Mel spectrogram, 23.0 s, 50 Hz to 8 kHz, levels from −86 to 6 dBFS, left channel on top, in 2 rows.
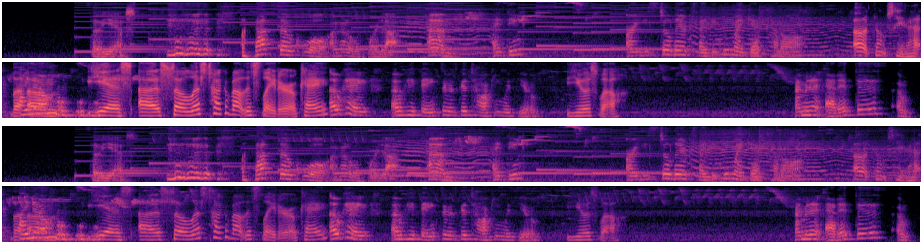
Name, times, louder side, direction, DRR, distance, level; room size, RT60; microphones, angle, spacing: sound 1, 0.9-9.0, equal, 40° left, 3.0 m, -39 dB
voice 1, 1.1-1.6 2.0-2.9 3.2-5.0 5.3-5.7 6.1-6.5 7.8-10.0 11.7-12.7 15.6-18.2 21.4-22.8, equal, 10° left, 2.1 m, -29 dB
Bird vocalization bird call bird song, 1.9-21.8, right 4 dB, 60° right, 5.9 m, -45 dB
sound 2, 3.3-12.1, right 2 dB, 15° right, 0.9 m, -42 dB
voice 2, 10.6-12.2 12.6-15.6 18.5-19.3, left 8 dB, 85° left, 0.4 m, -25 dB
9.7 x 7.0 x 2.2 m
head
